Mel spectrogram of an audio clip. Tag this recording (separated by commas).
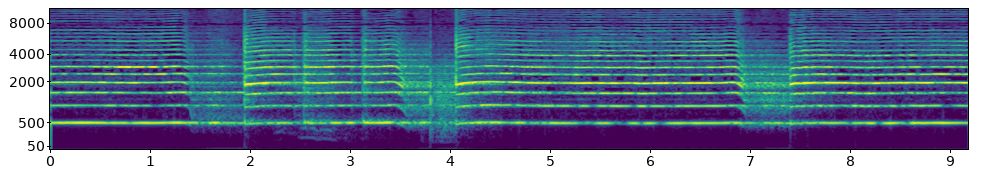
Shofar, Wind instrument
